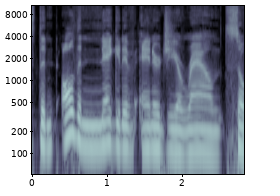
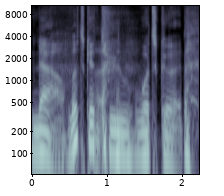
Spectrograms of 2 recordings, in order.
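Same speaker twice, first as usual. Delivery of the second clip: deeper, lowered put-on voice; 3 semitones lower than usual. Showing the co-host how the voice goes, just deepening it: deepened voice. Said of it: "Just deepen the voice and".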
